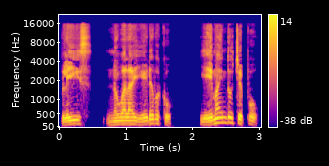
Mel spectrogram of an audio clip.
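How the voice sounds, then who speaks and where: A man voicing a concerned, protective young husband in an animated family story. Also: mid-range voice, normal speed, natural voice. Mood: concerned, soothing. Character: concerned, protective young husband, easily indignant for his wife.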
